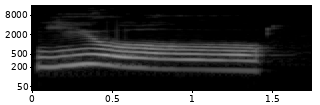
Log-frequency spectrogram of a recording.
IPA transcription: jul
